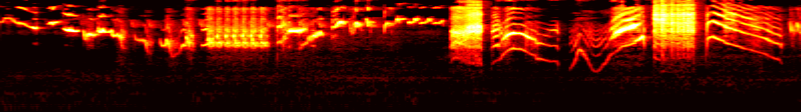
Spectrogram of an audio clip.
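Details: Jalak kapas starling singing vigorously with unusual, strange-sounding song: varied whistled notes sweeping up and down, interspersed with dense buzzy chatter bursts and descending slurred whistles, loud and continuous.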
